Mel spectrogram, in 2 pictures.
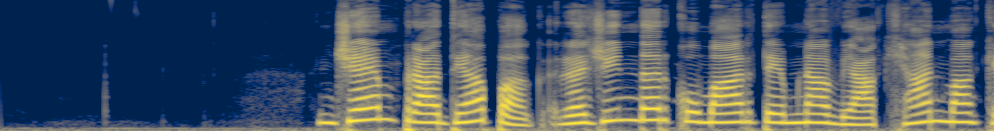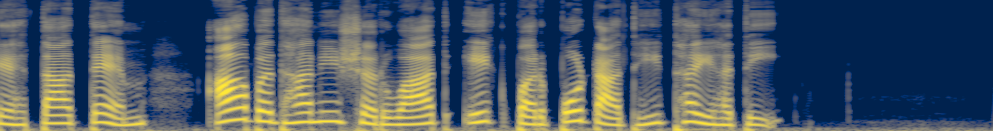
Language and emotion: Gujarati, neutral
